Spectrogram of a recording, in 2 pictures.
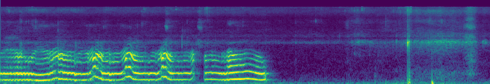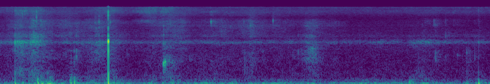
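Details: Aardvark producing a weird, warbling whine that wobbles rapidly up and down in pitch for under three seconds, then only quiet background hiss with scattered clicks.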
